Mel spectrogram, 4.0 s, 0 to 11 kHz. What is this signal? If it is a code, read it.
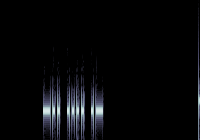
Morse code, heard as a keyed tone, about 25 wpm, 700 Hz. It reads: DHA
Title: USA Call Sign Postfixes - 3 Letters 25wpm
